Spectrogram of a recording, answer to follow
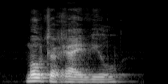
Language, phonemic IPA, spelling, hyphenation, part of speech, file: Dutch, /ˈmoː.tɔrˌrɛi̯.ʋil/, motorrijwiel, mo‧tor‧rij‧wiel, noun, Nl-motorrijwiel.ogg
- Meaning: motorbike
